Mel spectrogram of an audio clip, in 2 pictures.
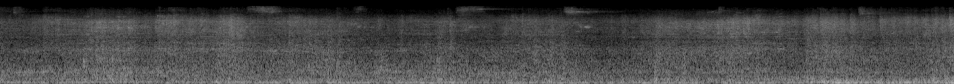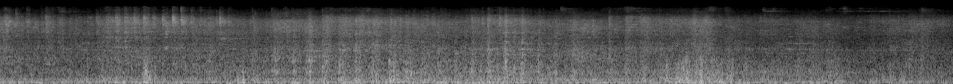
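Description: A freight train rushes past close by, its wheels roaring and clattering on the rails.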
